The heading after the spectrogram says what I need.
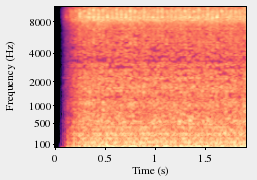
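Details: Restyled Opel Antara with a 2.4 naturally aspirated engine and all-wheel drive, at idle. A fine, even metallic chatter rides over the engine hum: timing chain rattle.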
